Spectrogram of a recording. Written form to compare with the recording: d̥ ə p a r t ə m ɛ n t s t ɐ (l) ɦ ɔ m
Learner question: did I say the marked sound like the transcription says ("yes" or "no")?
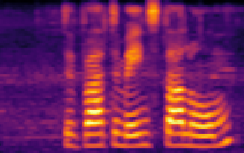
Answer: yes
